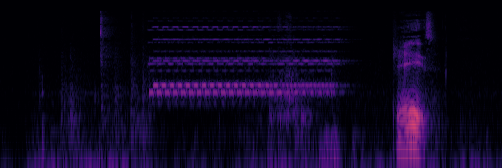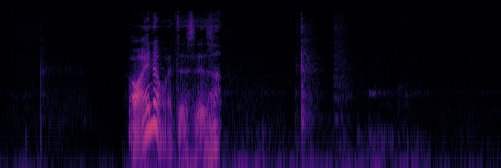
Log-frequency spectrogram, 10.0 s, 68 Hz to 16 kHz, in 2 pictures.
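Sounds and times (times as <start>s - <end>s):
home landline telephone ringing with electronic trill: 1.5s - 3.6s
speech: 4.0s - 4.4s, 6.3s - 7.2s.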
